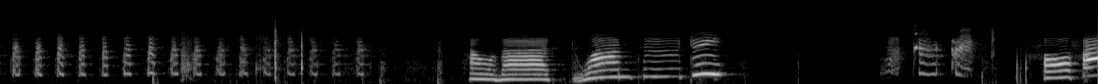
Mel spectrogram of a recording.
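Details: Pet Quaker (monk) parakeet about 3 years old, asked to make a duck noise, gives a rapid series of clipped notes, then harsh, nasal quacking imitations of a duck.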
